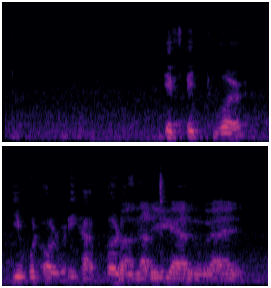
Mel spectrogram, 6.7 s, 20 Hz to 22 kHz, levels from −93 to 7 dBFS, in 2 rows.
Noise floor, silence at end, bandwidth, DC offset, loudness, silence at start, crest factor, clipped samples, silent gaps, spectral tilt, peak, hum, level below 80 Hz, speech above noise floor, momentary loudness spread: -70 dBFS; 0 s; 11.5 kHz; under 0.1%; -47 LUFS; 0.1 s; 18 dB; under 0.1%; none; -5.5 dB/octave; -30 dBFS; none; under -90 dBFS; 23 dB; 23 LU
